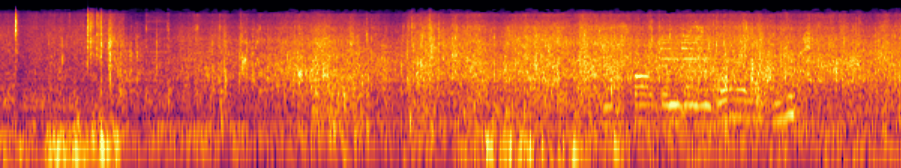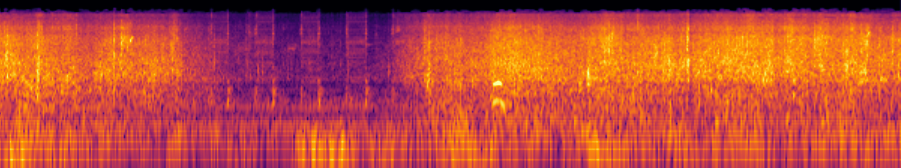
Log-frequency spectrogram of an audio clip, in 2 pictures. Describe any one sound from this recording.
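Tall grass and leaves rustle and swish as a man wades through them.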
